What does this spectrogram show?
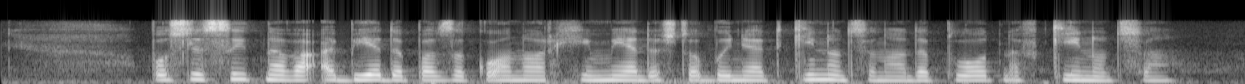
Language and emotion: Russian, neutral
